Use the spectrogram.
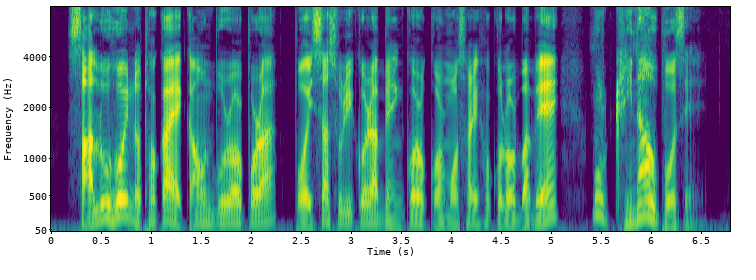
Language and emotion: Assamese, disgusted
